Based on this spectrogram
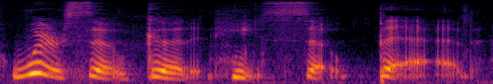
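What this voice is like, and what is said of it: Imitates another person's voice. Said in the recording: “That's a great Kenneth Starr ... impression. ... Really good.”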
